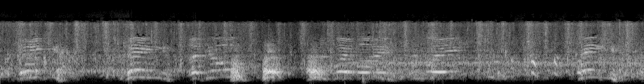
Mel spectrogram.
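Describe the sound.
A dog barks and yelps amid continuous splashing and churning water as it leaps a rail and plunges into swirling, icy river water, with voices talking over the commotion throughout.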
